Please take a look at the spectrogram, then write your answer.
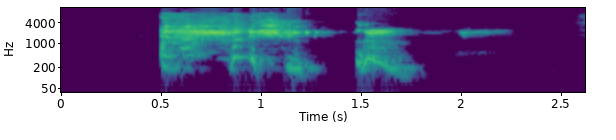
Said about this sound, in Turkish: Biraz hastayım kusura bakmayın. Geçmedi bir öksürük.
